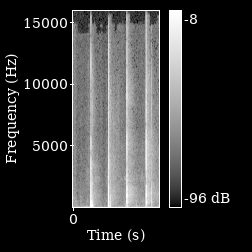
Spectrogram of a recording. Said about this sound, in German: macht es jetzt gerade mal mit den beiden Möhren. Und das hört sich dann einfach wie so ein Klopfen an, ne?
